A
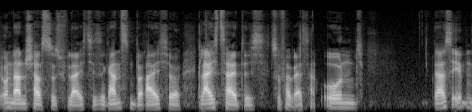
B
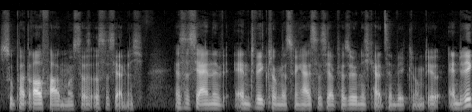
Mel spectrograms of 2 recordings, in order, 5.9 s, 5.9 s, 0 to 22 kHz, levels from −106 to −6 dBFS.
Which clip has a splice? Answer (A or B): A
